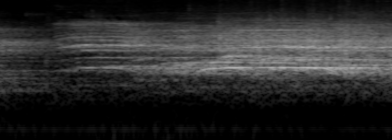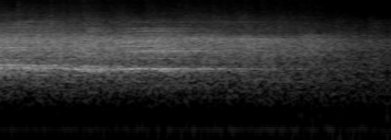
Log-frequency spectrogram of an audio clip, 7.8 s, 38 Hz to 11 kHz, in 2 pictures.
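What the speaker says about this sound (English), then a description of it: "will now lead the class in a farewell cheer." A graduating class at a 2015 commencement gives a farewell cheer, a broad crowd roar of many voices swelling to a peak and sustaining in a large hall, loud and reverberant.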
